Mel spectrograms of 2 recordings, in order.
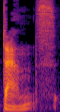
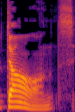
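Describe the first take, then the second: First: The word is said in a plain accent. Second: The word is said in a posh accent. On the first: This is the ordinary way of saying it. "instead of" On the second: This mimics how the other person talks. "you say words in the posh way"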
